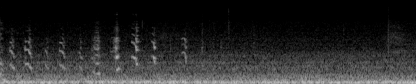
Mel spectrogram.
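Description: A woman laughing in short choppy bursts for about the first second and a half, then fading out, over the steady low drone of a car's road and engine noise heard from inside the cabin.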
